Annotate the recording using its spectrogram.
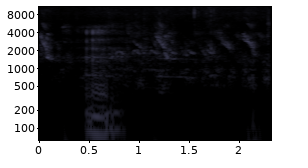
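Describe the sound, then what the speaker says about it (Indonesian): KUB-2 kampung hens kept in a coop cluck and murmur, with one louder nearby squawk and softer scattered clucks around it. "Nah, inilah kandang apa namanya, ayam-ayam kita yang ada di sini, dan ini memang betina semua."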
